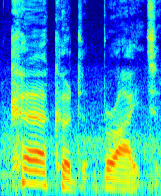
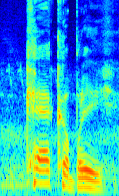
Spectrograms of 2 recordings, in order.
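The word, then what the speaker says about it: Kirkcudbright: a sign saying that the english way of pronouncing this is kirkud bright which is exactly as it's spelt but as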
